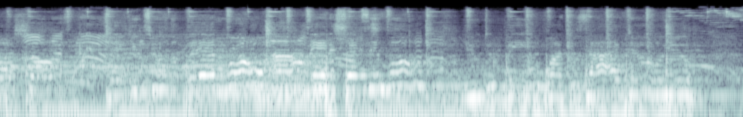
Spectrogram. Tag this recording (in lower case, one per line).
music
